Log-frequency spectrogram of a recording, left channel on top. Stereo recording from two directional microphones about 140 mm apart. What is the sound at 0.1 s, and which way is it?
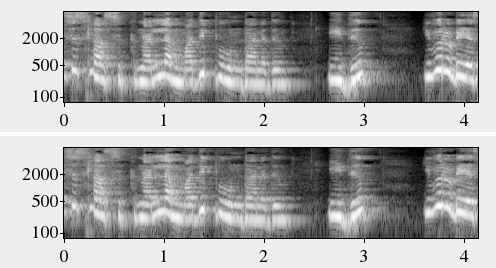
A woman's voice, 25° left (ahead or behind).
